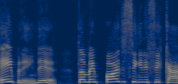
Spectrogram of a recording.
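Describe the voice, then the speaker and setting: A woman talks at a fairly slow pace in a bright, sharp tone. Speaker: podcast narrator. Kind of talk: news podcast narration.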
